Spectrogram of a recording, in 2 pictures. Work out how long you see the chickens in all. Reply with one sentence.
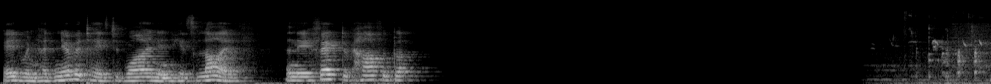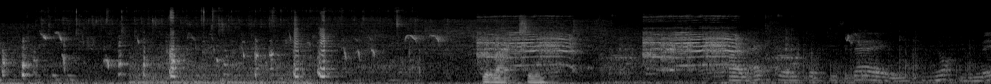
You can hear the chickens for 10 seconds altogether.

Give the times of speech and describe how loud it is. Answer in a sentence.
The speech can be heard from 0.0 to 4.0 s, at a steady volume; briefly from 14.7 to 15.4 s; and briefly from 17.2 to 19.7 s.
